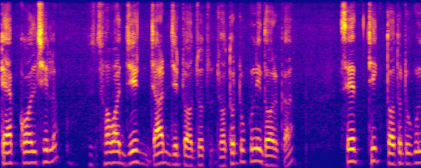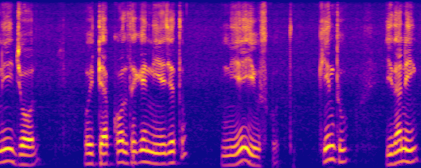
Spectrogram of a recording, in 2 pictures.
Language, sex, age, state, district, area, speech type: Bengali, male, 18-30, West Bengal, North 24 Parganas, urban, spontaneous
